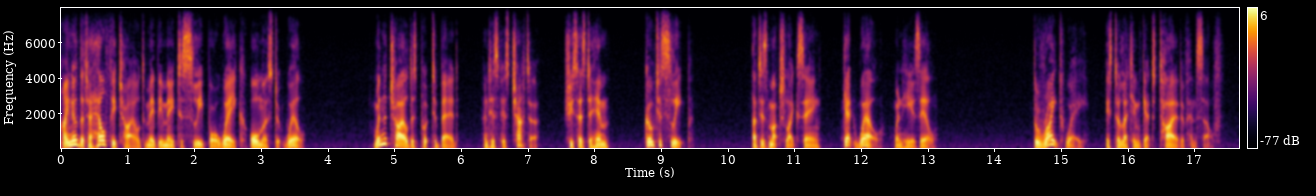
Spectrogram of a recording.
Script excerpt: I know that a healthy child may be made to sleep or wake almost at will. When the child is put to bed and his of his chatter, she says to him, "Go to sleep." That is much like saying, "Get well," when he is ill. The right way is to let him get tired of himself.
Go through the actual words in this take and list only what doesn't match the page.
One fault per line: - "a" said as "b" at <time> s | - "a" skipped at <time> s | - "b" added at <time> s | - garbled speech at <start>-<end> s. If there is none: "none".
none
